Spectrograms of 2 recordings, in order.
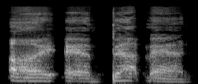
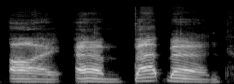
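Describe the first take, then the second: First: A harsh, growly, barky voice. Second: A deeper voice without a growl.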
